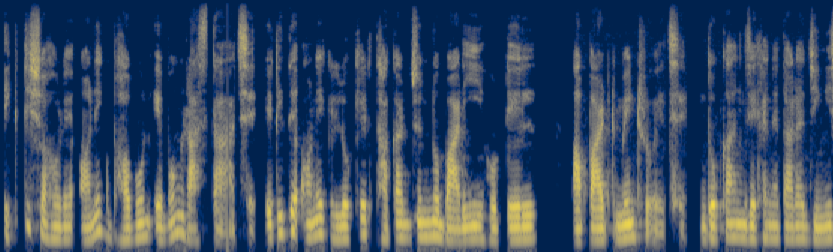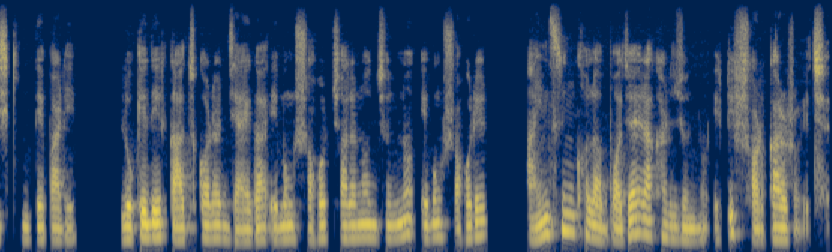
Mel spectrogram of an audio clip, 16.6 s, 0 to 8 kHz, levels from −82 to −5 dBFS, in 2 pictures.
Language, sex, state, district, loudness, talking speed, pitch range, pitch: Bengali, male, West Bengal, Kolkata, -21 LUFS, 145 wpm, 100-120 Hz, 105 Hz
